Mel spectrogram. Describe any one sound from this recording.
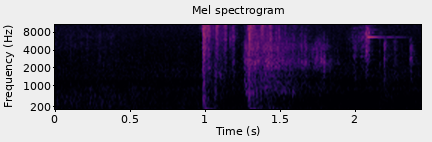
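A pistol fires two sharp shots in quick succession.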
